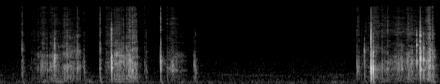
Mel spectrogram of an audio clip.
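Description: Fingertips tap and rub the aluminium foil seal on top of a small round plastic jar of cotton pads, held up close. Crisp, crinkly taps and scratchy rubs come in short bright bursts, then a near-silent pause. Louder, sharper taps and rubbing on the foil follow.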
